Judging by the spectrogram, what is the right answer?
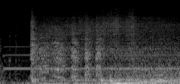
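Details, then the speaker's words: Car or truck exhaust just after leaks were sealed without welding using exhaust putty, tape or clamp: quick crank catches and settles to low quiet idle, no puffing or ticking, no longer loud; normal exhaust. "یہ بہت خاموش ہے، میں راستہ نہیں سنتا اور اب اس کی آواز بلند نہیں ہوتی"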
